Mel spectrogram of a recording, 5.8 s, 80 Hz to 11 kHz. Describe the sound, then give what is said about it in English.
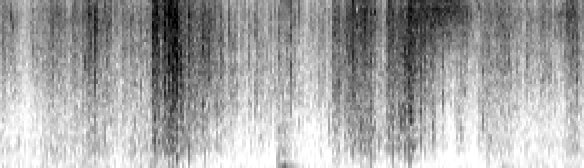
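Silver foil star balloons from a 30th birthday crinkle and rustle as they are handled, a steady run of bright, papery crackles with a few louder crunches, and no voices over it. “These silver stars are balloons from my 30th birthday.”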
